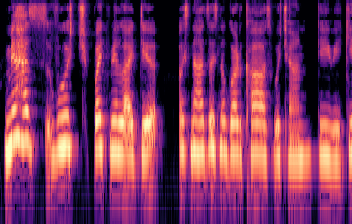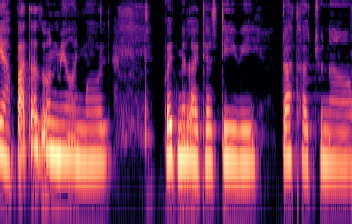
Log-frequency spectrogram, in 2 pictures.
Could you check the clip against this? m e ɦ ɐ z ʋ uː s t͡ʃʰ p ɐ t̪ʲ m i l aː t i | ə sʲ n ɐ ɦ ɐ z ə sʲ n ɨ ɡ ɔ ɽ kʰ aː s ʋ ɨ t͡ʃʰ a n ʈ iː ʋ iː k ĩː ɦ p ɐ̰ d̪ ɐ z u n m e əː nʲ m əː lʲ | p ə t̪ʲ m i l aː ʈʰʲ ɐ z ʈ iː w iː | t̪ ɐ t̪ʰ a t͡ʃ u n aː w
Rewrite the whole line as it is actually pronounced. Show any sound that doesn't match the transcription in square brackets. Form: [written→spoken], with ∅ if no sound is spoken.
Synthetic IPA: m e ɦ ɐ z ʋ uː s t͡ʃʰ p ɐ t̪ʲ m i l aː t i | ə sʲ n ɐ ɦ ɐ z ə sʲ n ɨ ɡ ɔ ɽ kʰ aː s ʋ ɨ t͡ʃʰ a n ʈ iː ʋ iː k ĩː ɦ p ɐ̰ [d̪→t̪] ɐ z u n m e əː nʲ m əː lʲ | p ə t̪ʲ m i l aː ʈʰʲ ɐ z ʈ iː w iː | t̪ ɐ t̪ʰ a t͡ʃ u n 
